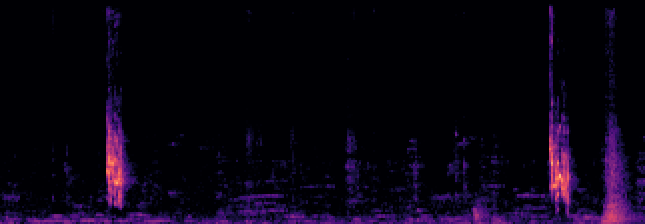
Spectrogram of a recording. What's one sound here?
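A budgerigar gives short, sharp chirps.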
